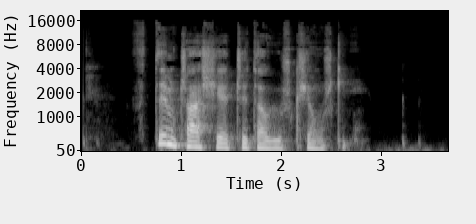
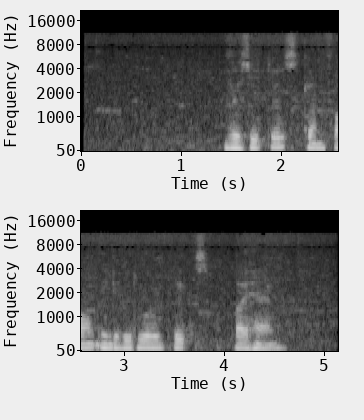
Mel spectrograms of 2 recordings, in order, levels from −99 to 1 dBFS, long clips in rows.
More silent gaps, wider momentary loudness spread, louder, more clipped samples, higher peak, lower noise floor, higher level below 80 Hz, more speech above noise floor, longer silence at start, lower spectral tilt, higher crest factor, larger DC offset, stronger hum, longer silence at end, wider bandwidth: neither; first, 13 LU vs 10 LU; about the same, -24 LUFS vs -26 LUFS; neither; about the same, -6 dBFS vs -8 dBFS; first, -63 dBFS vs -57 dBFS; second, -58 dBFS vs -52 dBFS; first, 40 dB vs 32 dB; second, 0.6 s vs 1.45 s; about the same, -6.5 dB/octave vs -7.5 dB/octave; about the same, 20 dB vs 18 dB; neither; neither; first, 1 s vs 0.5 s; first, 15 kHz vs 11.5 kHz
